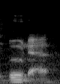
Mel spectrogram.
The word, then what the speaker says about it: Buna: And the word, the English pronunciation of that word is Buna.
